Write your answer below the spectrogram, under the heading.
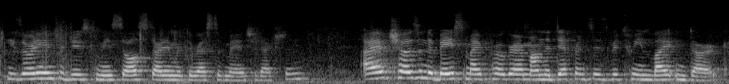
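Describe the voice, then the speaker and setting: A high-pitched teenage girl delivers a prepared speech in a formal, rehearsed way. The room echoes and there is faint noise. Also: fast talker, dark tone. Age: teens. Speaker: student speech performer. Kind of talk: prepared competition speech introduction. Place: echoey indoor room before an audience.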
